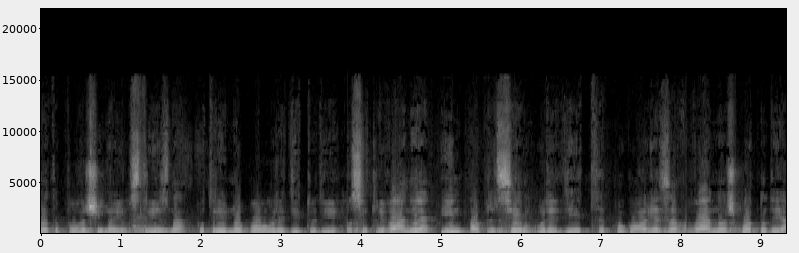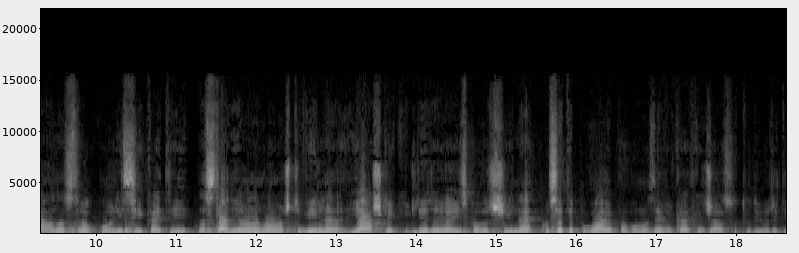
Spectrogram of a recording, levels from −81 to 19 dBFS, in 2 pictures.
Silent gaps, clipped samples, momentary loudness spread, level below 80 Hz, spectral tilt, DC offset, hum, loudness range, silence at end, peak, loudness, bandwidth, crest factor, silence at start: none; under 0.1%; 9 LU; -50 dBFS; -4 dB/octave; under 0.1%; none; 2 LU; 0 s; -8 dBFS; -25 LUFS; 15.5 kHz; 18 dB; 0 s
